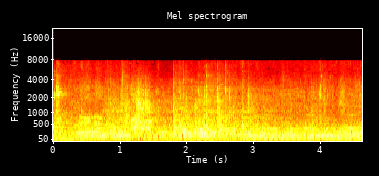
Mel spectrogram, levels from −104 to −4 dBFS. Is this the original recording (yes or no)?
yes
